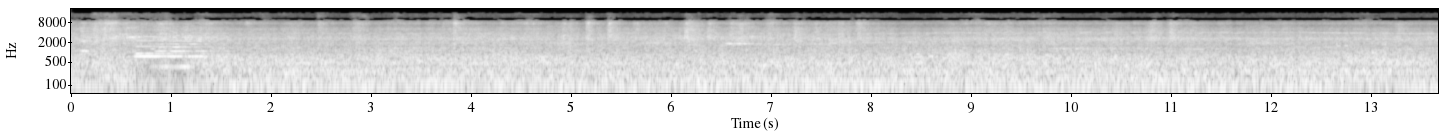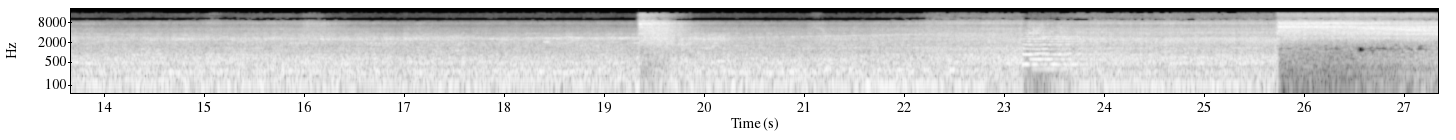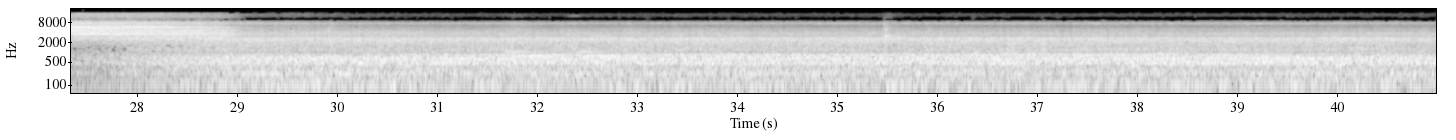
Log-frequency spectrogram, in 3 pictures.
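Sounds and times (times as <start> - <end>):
train coaches rumbling past: 0.0 - 40.9.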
